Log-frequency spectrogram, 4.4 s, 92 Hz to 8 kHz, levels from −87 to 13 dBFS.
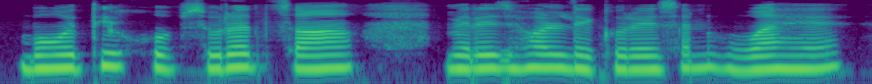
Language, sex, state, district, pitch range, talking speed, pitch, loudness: Hindi, female, Jharkhand, Ranchi, 210-225 Hz, 125 wpm, 215 Hz, -15 LUFS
